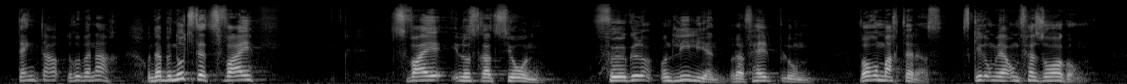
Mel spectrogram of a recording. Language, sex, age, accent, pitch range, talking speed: German, male, 30-49, German, 135-180 Hz, 130 wpm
